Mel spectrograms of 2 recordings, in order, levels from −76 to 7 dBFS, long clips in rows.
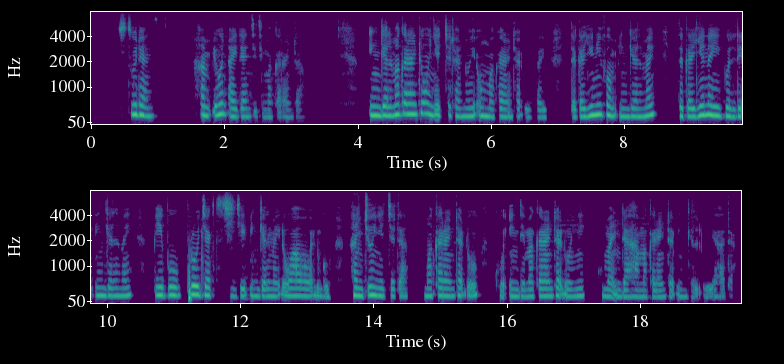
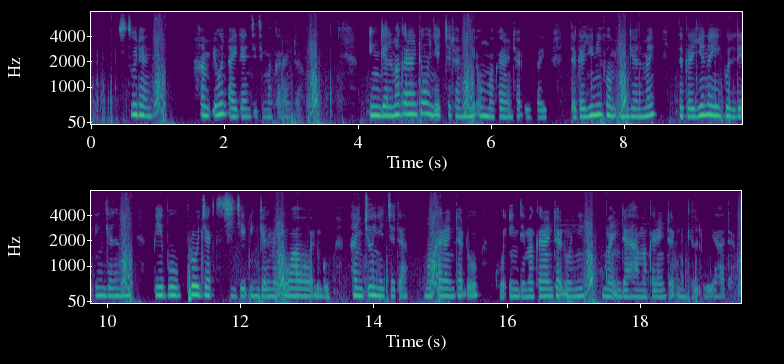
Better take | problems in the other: first | background sound (Zipper (clothing)); 11 dB below the speech

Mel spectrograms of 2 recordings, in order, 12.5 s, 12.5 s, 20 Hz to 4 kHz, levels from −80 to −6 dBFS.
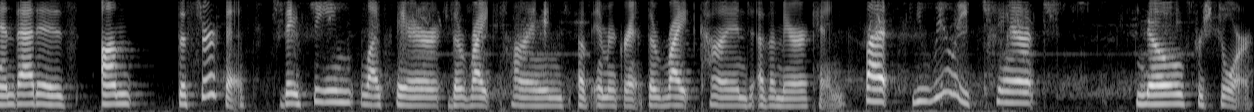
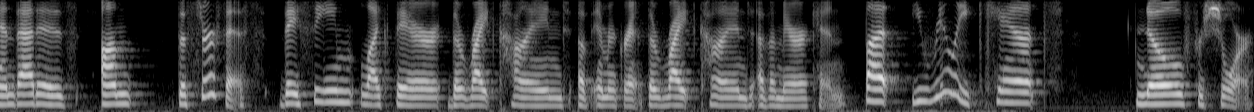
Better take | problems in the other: second | noise reduction (neural separator model SepFormer DNS4)

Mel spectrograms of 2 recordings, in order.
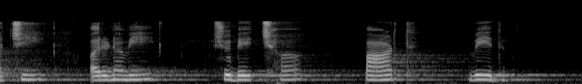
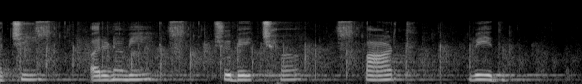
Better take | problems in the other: first | background sound (Rattle (instrument) + Applause / Crowd); 13 dB below the speech

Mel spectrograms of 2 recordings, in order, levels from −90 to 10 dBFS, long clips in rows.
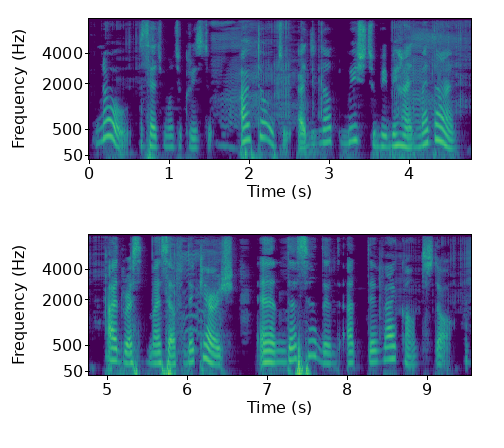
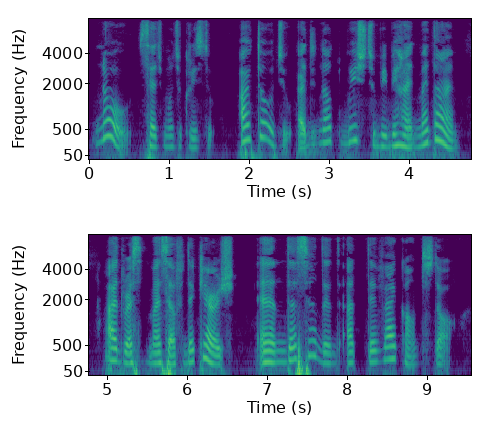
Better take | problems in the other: second | noise reduction (classical method log-MMSE)

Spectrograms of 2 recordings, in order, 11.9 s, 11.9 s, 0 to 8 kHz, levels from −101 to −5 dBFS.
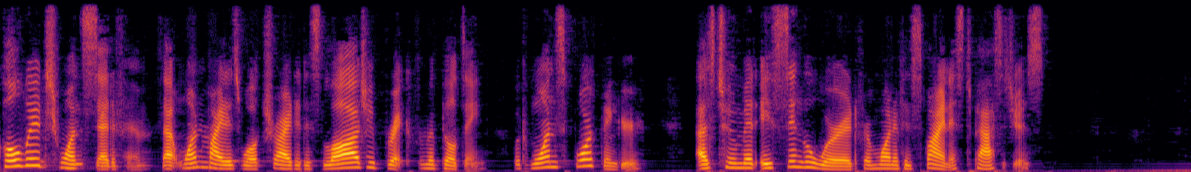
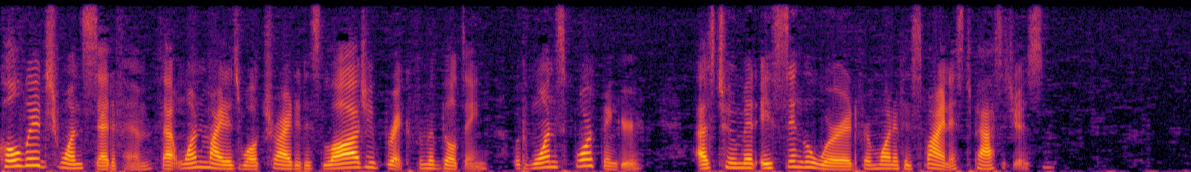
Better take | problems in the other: second | noise reduction (neural mask model DeepFilterNet 3)

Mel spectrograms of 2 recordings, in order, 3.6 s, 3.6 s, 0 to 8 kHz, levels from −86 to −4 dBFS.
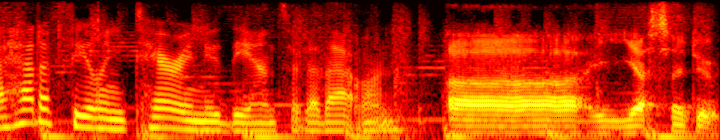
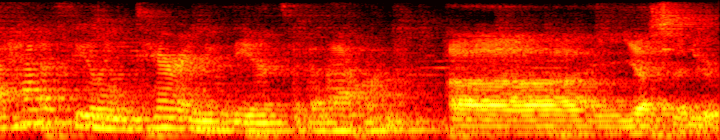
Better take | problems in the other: first | room echo; dies away in 0.9 s

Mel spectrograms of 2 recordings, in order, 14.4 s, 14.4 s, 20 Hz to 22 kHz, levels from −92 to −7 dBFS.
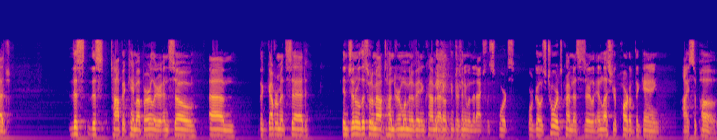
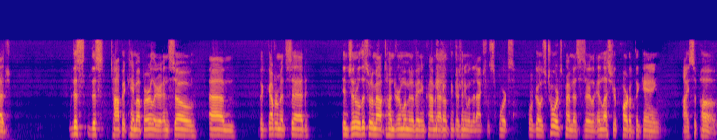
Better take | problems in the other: first | noise reduction (neural mask model Resemble Enhance denoiser)

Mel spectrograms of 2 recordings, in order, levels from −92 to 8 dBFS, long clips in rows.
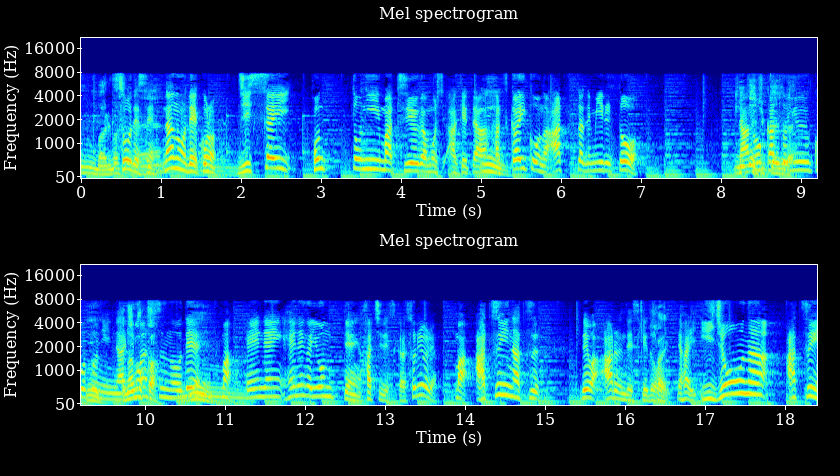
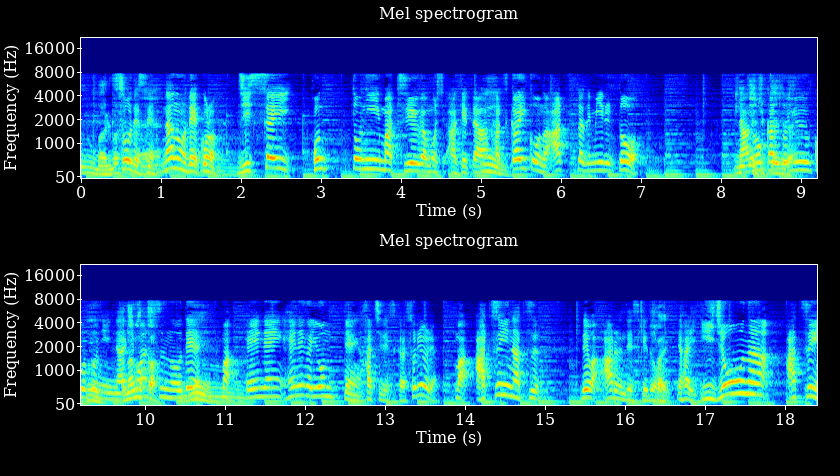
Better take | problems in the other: first | room echo; dies away in 0.4 s

